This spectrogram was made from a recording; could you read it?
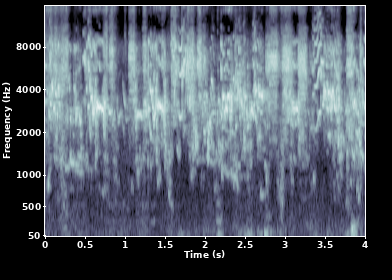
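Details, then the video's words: Pet budgerigars chirping steadily: a busy stream of high, scratchy warbles and quick tweets from more than one bird, loud and nearly unbroken for the whole stretch. "Cute Budgies Chirping Sounds"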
